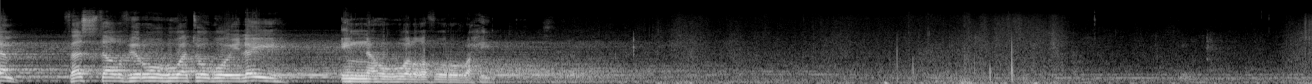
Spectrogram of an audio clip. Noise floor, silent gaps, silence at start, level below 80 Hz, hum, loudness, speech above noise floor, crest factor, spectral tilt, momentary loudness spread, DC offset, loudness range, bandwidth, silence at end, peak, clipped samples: -35 dBFS; none; 0 s; -40 dBFS; none; -13 LUFS; 24 dB; 14 dB; -6 dB/octave; 25 LU; under 0.1%; 22 LU; 12.5 kHz; 0 s; -2 dBFS; under 0.1%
